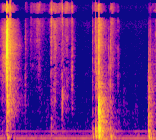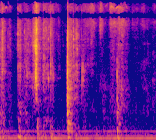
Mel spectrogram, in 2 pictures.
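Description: Decks of tarot and oracle cards being picked up and handled over a table: a string of knocks and taps, the loudest about two seconds in.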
